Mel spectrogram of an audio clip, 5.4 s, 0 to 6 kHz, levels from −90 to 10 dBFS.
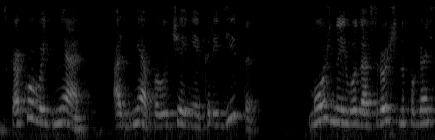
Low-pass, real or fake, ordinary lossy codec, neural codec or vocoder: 5.4 kHz; real; Opus, 24 kbps; none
